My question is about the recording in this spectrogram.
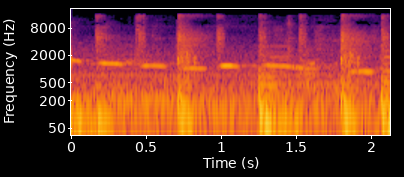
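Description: Background music: a single high melody line over a steady beat.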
